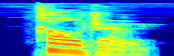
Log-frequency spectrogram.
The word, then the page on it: cauldron: Australian English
